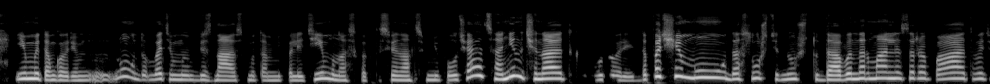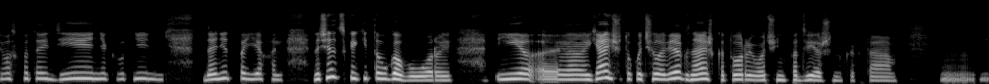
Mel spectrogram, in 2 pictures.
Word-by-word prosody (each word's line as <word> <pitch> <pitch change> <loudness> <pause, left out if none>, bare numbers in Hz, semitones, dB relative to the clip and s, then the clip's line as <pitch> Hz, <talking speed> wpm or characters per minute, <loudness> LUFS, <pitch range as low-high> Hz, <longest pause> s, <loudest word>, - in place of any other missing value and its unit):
И 260 +1 +4
мы 265 -1 +7
там 205 0 0
говорим: 190 -1 -2
"М, 210 +1 -7
ну, 335 -1 -3
давайте 230 +1 -3
вы 215 -1 -1
без 205 -2 -6
нас, 195 -1 -2
мы 200 - -7
там 190 0 -7
не 190 - -7
полетим, 195 +8 -1
у - - +1
нас 195 -3 -4
как-то 175 -1 -14
с - - -11
финансами 205 0 -3
не 205 - -2
получается". 260 - 0
Они 275 +11 +7
начинают 265 -4 +3
как 405 - -29
бы 215 - -4
говорить: 180 -4 -6
"Да 225 - -3
почему, 320 -3 +4
да, 250 0 +1
слушайте, 275 -2 -5
ну 245 +3 0
что 230 - -10
да, 210 0 +3
вы 250 +1 +3
нормально 280 +1 +3
зарабатываете, 260 -1 -2
у - - -5
вас 255 - -7
хватает 265 -2 -4
денег, 255 +2 0
вот 245 0 -10
не, 255 -4 -3 0.4
да 225 +3 +1
нет, 275 +2 +1
поехали". 240 -4 -4 0.3
Начинаются 320 +8 +1
какие-то 270 -1 0
уговоры, 195 -5 +2 0.4
и, 245 +2 +3
э, 225 - 0
я 280 +5 +5
ещё 300 -3 +2
такой 245 -1 -2
человек, 245 +3 +3
знаешь, 235 +2 +3
который 220 +1 -1
очень 205 +1 -3
подвержен 190 -2 -3
как-то, 180 0 -10 0.5
м, - - -12
235 Hz, 180 wpm, -21 LUFS, 205-265 Hz, 0.5 s, мы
